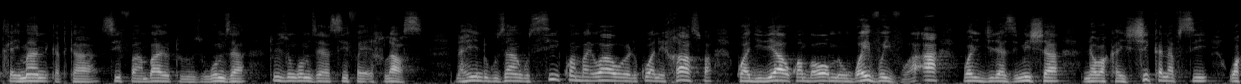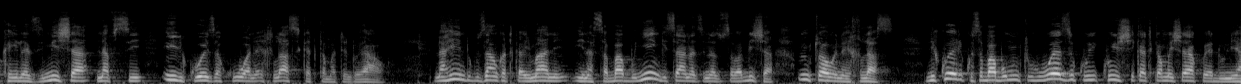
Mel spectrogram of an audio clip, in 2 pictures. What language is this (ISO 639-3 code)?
swa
